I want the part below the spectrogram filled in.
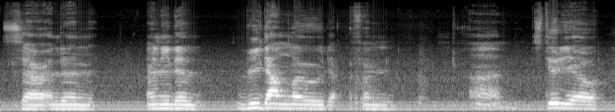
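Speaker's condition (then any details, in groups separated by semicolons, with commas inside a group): Cerebral palsy; affects legs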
